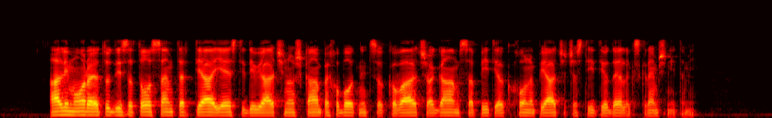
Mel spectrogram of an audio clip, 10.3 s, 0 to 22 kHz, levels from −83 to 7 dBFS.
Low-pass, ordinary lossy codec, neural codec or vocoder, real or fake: 5.4 kHz; none; none; real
